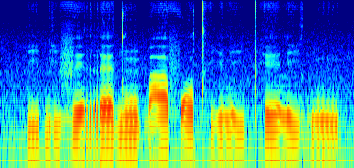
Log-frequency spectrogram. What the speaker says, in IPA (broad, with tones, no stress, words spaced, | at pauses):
i˦ɓi˨ve˦ rɛ˦dũ˦˨ɓa˨˦ fɔ˦tʰi˨ li˦pʰe˦li˦˨ ɡʷĩ˨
